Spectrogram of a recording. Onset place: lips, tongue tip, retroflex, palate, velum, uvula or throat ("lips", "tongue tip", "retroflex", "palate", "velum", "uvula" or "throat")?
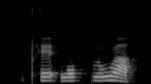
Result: lips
